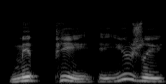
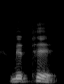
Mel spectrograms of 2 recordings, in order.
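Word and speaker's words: מִפִּי: Mipi, it typically in ancient times would be pronounced as two pes there. Although going with the Sephardic Israeli pronunciation, we'll just kind of go through that, brush through that.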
